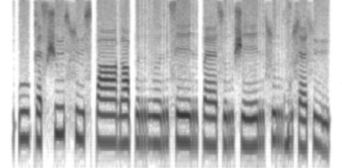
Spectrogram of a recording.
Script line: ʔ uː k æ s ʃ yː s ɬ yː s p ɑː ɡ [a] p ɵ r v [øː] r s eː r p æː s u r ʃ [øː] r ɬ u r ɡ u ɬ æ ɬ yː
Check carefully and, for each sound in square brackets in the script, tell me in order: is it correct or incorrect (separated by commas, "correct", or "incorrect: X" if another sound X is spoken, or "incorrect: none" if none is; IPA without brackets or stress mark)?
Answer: incorrect: ɑ, incorrect: ɵː, incorrect: eː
